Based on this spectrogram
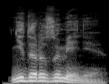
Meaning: misunderstanding, misapprehension, misconception
- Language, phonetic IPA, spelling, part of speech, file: Russian, [nʲɪdərəzʊˈmʲenʲɪje], недоразумение, noun, Ru-недоразумение.ogg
